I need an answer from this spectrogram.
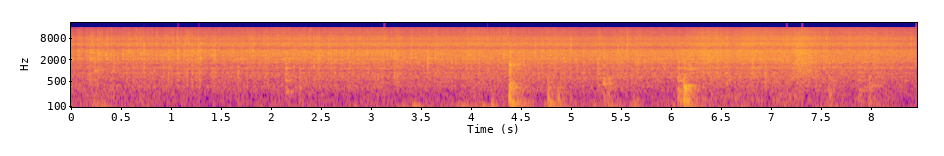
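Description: Diced smoked sausage and frozen seasoning blend sizzling steadily in hot oil in a skillet, with a few short knocks and scrapes as a slotted spatula stirs them, the sharpest about halfway through.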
